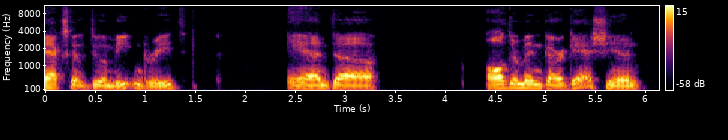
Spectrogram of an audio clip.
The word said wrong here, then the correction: Goshgarian: Goshgarian, did I say that right? Because I don't want to screw up his first name. So Ara. Ara Goshgarian. Goshgarian. That's what I said.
